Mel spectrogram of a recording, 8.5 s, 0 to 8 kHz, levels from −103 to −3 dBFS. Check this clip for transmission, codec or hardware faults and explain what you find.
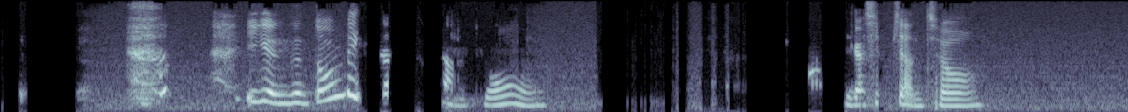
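Three kinds of echo-canceller fault appear, all from a call chain whose speech stops at 8 kHz, consistent with the mSBC wideband headset codec.

Background gated by the echo canceller, 0.00 to 0.59 s and 4.49 to 5.66 s: the room sound falls away almost to silence, at its deepest about 39 dB down, then returns. The canceller clamped the microphone hard while its loudspeaker was active.

Other side's voice leaking through, 0.15 to 0.19 s and 0.59 to 0.68 s: brief, faint scraps of a second voice sit well under the talker, roughly 25 to 30 dB lower. The likely cause is loudspeaker playback that the echo canceller failed to fully remove from the microphone.

Speech suppressed in double talk, 2.71 to 3.94 s and 5.94 to 6.62 s: the talker's voice sinks sharply, by around 40 dB at its worst, and comes back once the overlap ends. 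Both sides were likely speaking at once, so the canceller turned everything down.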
